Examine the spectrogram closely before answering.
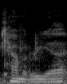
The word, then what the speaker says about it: Camarilla: them belong to the camera although some people will pronounce it camarilla and characters even in this game pronounce it both ways the nosferatu as a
